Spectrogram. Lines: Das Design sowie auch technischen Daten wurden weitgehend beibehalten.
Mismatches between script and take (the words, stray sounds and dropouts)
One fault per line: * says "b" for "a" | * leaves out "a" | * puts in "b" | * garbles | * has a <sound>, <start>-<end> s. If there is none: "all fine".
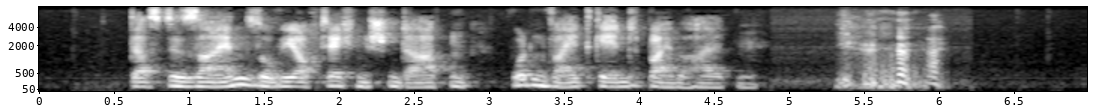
* has a laugh, 5.3-6.1 s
